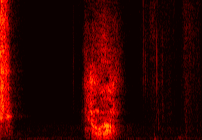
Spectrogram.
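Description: A young man answers briefly and quietly up close.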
